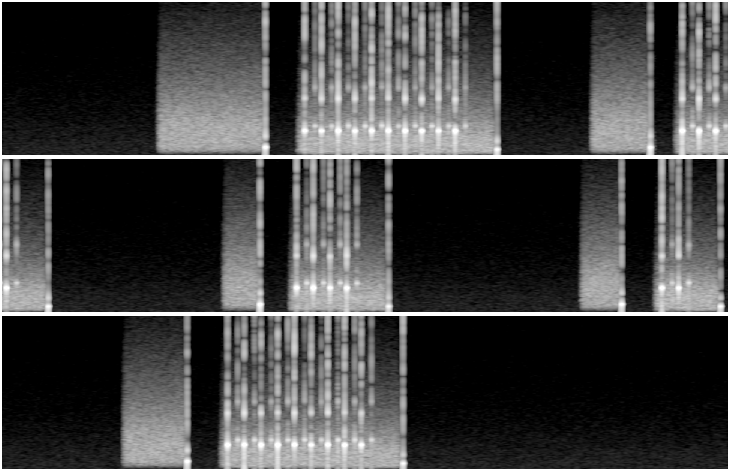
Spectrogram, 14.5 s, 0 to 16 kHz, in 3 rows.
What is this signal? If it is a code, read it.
Pulse dialling, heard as a rotary dial, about 9 pulses a second. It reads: 0 4 4 2 9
